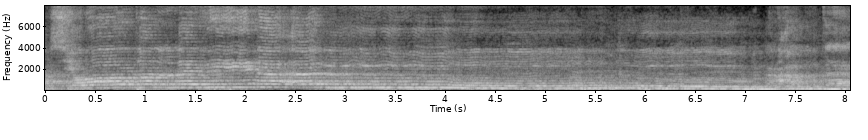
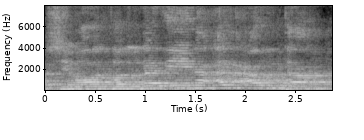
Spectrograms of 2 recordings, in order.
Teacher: Yang benar siratal ladzina an'amta, cepat saja dia. Jelas nunnya mati dan cepat dia berjalan. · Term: izhar halqi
